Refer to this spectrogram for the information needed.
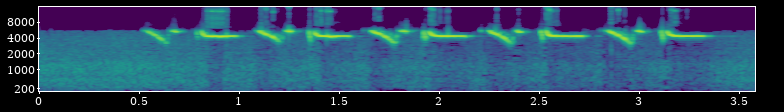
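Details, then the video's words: Cinereous tit song from a training recording for songbirds: a continuous run of about nine loud whistled phrases, each a quick falling note joined to a flat sustained tone, delivered briskly with no background sound. "Master Burung Gelatik Batu Full Ngisi"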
